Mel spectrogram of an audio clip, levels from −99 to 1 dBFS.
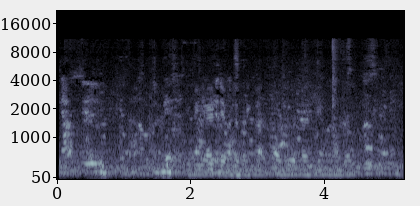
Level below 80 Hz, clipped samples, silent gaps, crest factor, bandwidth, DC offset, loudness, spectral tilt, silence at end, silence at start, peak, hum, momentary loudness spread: -72 dBFS; under 0.1%; none; 18 dB; 11.5 kHz; under 0.1%; -42 LUFS; -6.5 dB/octave; 0 s; 0.05 s; -24 dBFS; none; 8 LU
